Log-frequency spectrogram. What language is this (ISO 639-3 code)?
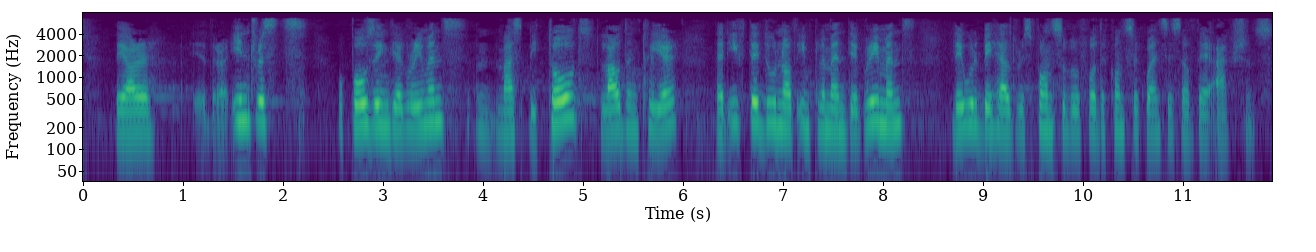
eng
